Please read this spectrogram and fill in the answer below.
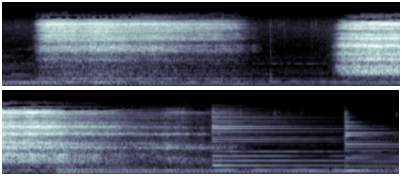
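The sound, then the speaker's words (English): A deep breath is drawn in and then pushed out through the mouth: two long, airy rushes separated by a short pause, with soft sustained musical tones underneath that continue after the breathing stops. “Deep breath in and out.”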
